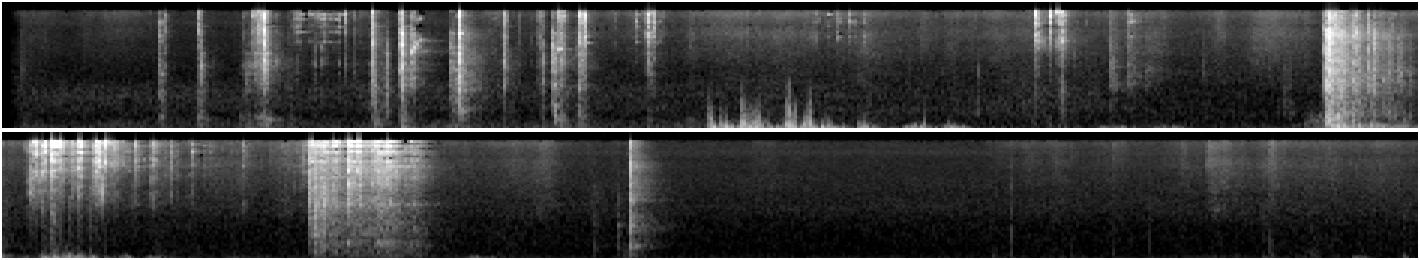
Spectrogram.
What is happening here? I inserted a key into a lock and opened the door from outside. I removed the key and stepped inside while some wind was briefly audible in the background. I closed the door behind me and then turned on the light switch.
